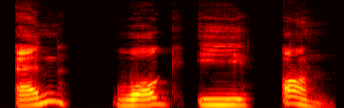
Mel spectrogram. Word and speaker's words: enwogion: Gwlad bairdda chantorion, enwogion o fri.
